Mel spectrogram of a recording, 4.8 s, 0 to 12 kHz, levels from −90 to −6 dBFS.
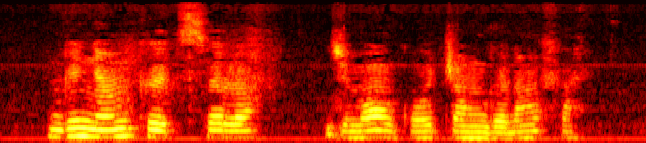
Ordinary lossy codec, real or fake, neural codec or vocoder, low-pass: AAC, 32 kbps; real; none; 10.8 kHz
